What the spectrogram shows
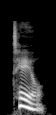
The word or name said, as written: tale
